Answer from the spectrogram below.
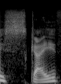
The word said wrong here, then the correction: scythe: What's a Skythe? – That's a scythe, sorry.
